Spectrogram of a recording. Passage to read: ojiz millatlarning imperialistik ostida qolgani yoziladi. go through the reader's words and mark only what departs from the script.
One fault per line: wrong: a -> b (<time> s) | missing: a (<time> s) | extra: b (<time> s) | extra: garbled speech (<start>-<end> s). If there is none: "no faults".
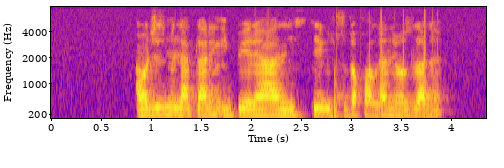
no faults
